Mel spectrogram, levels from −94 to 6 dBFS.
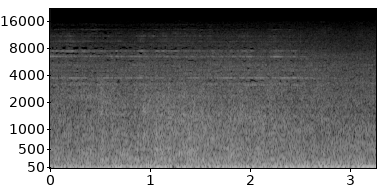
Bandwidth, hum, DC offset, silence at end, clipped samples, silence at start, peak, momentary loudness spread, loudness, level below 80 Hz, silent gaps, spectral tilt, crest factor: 13.5 kHz; none; under 0.1%; 0 s; under 0.1%; 0 s; -18 dBFS; 2 LU; -32 LUFS; -32 dBFS; none; -5 dB/octave; 12 dB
